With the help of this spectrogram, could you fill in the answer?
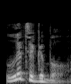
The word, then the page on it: litigable: British English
